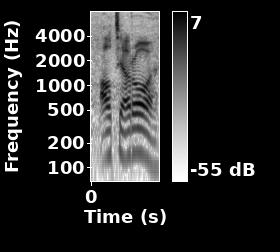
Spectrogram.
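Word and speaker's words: Aotearoa: Alteroa.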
